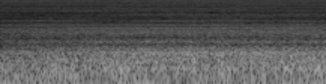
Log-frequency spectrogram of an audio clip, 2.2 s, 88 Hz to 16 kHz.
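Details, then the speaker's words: 1965 Fedders Weatherwheel air conditioner on high cool, Tecumseh AJM compressor running with the fan on; the fan motor was cleaned out to clear its vents. A steady, even rushing hum with no knocking, rattling or start clicks: the compressor runs normally. "This is the Tecumseh AJM compressor running."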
